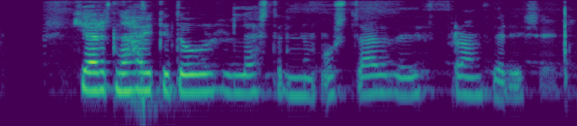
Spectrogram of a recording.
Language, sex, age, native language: Icelandic, female, 12, Icelandic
